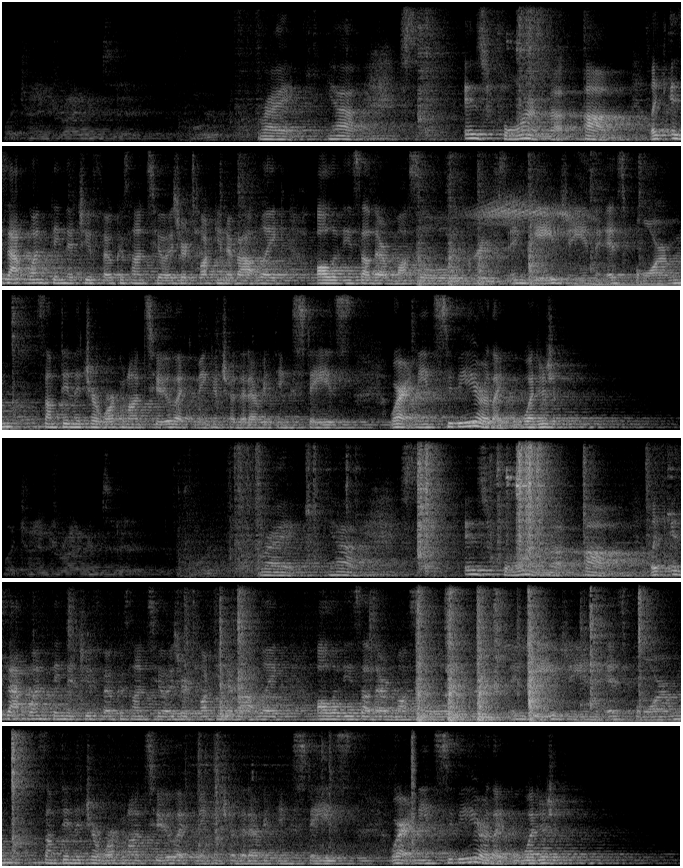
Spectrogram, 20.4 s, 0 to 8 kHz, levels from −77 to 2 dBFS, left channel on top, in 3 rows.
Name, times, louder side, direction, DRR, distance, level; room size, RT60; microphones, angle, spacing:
voice 1, 0.0-2.2 3.5-4.0, equal, 10° right, -3 dB, 3.0 m, -50 dB
sound 1, 1.8-17.7, right 9 dB, 85° right, 0.3 m, -35 dB
voice 2, 2.6-2.9 3.2-4.1 4.6-13.7 14.0-19.1, left 2 dB, 45° left, 2 dB, 0.8 m, -29 dB
sound 2, 11.2-14.1, left 8 dB, 65° left, 0.3 m, -42 dB
21.5 x 7.4 x 5.1 m, 2.6 s
head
